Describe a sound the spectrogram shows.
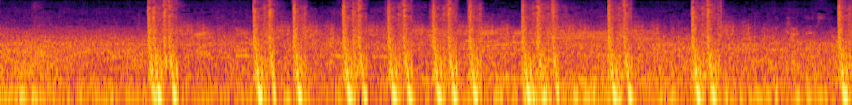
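A rifle fires in quick bursts of loud, sharp shots.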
